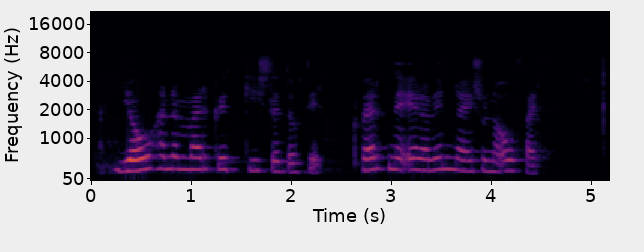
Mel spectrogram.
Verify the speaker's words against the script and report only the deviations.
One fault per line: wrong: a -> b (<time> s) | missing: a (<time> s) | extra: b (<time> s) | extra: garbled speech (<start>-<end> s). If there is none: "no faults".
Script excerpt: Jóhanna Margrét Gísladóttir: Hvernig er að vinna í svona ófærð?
no faults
